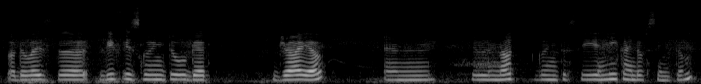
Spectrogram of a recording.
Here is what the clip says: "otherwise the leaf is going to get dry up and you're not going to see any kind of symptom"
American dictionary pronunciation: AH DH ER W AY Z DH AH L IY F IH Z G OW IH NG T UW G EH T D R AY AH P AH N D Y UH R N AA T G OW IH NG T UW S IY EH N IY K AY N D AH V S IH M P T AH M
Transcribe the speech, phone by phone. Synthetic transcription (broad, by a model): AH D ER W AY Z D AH L IY F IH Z G OW IH NG T UW G EH T D R AY AH P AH N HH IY L N AA T G OW IH NG T UW S IY EH N IY K AY N D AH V S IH M P T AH M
